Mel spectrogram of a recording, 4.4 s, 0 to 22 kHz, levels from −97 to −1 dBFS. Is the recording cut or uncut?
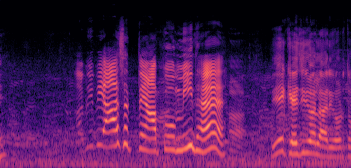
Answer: cut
